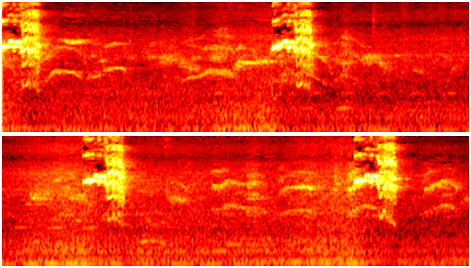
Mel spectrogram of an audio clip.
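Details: Parakeet calling: short sharp high chirps and squeaky twitters in bursts about every two seconds, with softer warbling notes between them over a low steady background hum.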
